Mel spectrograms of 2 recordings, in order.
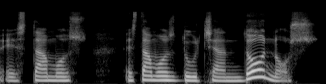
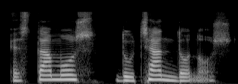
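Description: First: The stress is on the third syllable. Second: The stress is on the second syllable. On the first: The speaker calls it wrong. "如果你不标重音符号，它就会念成" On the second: The speaker calls it right. "但是注意要标重音符号"

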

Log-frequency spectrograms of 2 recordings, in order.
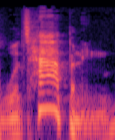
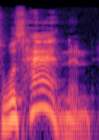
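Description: First: The phrase is said clearly with every sound. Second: The phrase is run together with sounds dropped.

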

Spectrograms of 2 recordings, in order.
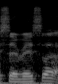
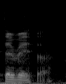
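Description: First: The z is said as a plain s sound. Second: The z is said as a lisped th sound.

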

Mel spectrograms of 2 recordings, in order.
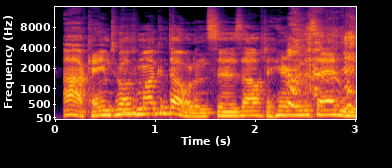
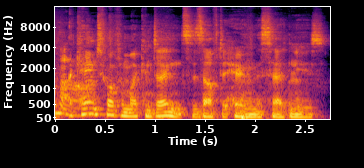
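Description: First: It is read in a put-on American accent. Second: It is read in the speaker's normal accent. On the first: "What's happened to the accent? ... She's gone a bit northern" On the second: "I'm just going to read it again in a normal accent"

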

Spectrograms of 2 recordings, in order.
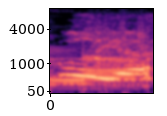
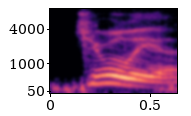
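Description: First: The name starts with a breathy H sound. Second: The name starts with an English J sound. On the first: The speaker calls it wrong. "I said Javier and Hoo-Lia" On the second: The speaker calls it right. "whoops, Julia"

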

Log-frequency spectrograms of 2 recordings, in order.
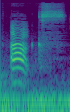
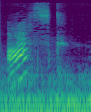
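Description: First: The k sound comes before the s sound. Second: The s sound comes before the k sound. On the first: The speaker calls it wrong. "говорят ax" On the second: The speaker calls it right. "вместо ask"

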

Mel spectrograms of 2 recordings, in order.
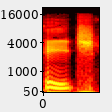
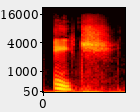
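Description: First: The letter name begins with an h sound. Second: The letter name begins with a vowel sound. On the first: This is the Australian way of saying it. "they say H here in Australia. I hate saying it that way" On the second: This is the American way of saying it. "But in America, it's just H"

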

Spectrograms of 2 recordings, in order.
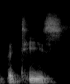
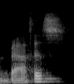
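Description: First: The name is read with French pronunciation. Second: The name is read with English pronunciation. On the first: The speaker calls it right. "the French pronunciation is Batisse" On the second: The speaker calls it wrong. "a lot of North Americans are going to just read the spelling and think it's the Bathys"

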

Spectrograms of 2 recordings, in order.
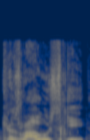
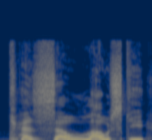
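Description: First: The name is slurred into three syllables. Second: The name is said with all four syllables. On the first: The speaker calls it wrong. "They all slur Keselowski" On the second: The speaker calls it right. "It's four syllables, gang, not three"

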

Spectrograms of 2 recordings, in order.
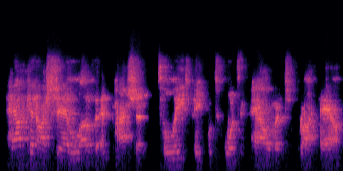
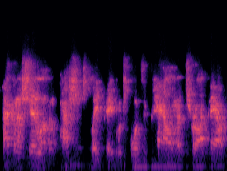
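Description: First: It is said slowly and deliberately. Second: It is said at a normal pace.

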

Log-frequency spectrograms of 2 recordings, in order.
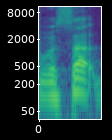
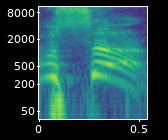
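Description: First: It is said in a plain, calm way. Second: It is said with lots of energy.

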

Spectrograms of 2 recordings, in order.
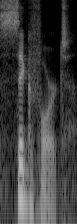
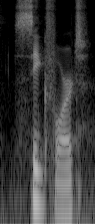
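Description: First: The first syllable has no 'ee' vowel. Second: The first syllable has an 'ee' vowel. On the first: The speaker calls it wrong. "everybody says Siegfort. Like there's no E" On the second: The speaker calls it right. "IE is supposed to make the E sound"

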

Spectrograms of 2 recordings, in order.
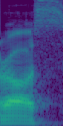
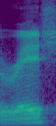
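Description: First: The name is given its Arabic pronunciation. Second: The name is given its Hebrew pronunciation. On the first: "the Ra's is the Arabic pronunciation" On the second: "The Ra's is the Hebrew"

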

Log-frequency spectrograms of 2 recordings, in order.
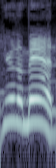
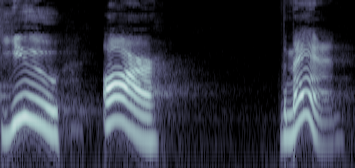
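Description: First: It sounds like casual, admiring praise. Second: It sounds like a serious, pointed accusation.

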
